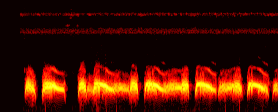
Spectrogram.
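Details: Local spotted dove lure recording. Dense, almost continuous cooing made of repeated short and longer falling coos in rapid succession, with scarcely any silence between notes.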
